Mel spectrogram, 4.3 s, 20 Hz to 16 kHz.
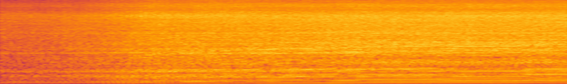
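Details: KTM Duke single with a Low Battery fault, revved from a 1,500 rpm idle while checking charging voltage: climbs smoothly to a steady high rev, even firing, no knocks; charging normal.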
